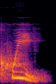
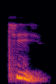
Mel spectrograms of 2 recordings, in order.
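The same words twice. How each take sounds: First: It does not sound like English key. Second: It sounds like the English word key. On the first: The speaker calls it wrong. "Not qui" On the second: The speaker calls it right. "Ça se prononce qui. It's key"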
